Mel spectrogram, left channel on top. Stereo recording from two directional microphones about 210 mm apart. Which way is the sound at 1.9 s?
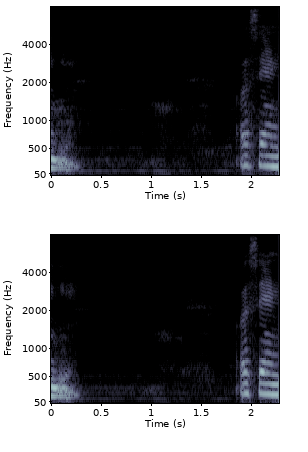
50° right (ahead or behind).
